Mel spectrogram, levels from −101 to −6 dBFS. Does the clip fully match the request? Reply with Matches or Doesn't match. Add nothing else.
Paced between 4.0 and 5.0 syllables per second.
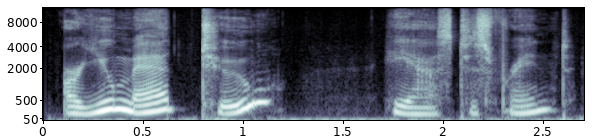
Doesn't match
